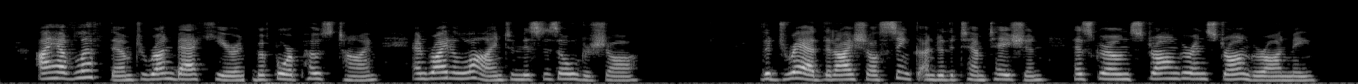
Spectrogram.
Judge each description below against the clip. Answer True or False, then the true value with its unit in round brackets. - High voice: True (230 Hz)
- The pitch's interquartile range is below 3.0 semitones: False (3.5 semitones)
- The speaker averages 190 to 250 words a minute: False (150 wpm)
